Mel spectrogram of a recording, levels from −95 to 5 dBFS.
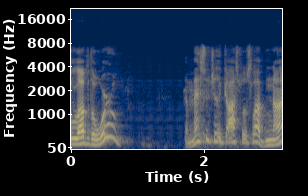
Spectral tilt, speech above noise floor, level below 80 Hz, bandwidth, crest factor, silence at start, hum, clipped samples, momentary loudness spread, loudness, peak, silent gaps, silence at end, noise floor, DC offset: -5.5 dB/octave; 44 dB; -70 dBFS; 7.8 kHz; 22 dB; 0 s; 60 Hz at -60 dBFS; under 0.1%; 11 LU; -27 LUFS; -4 dBFS; none; 0 s; -69 dBFS; under 0.1%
